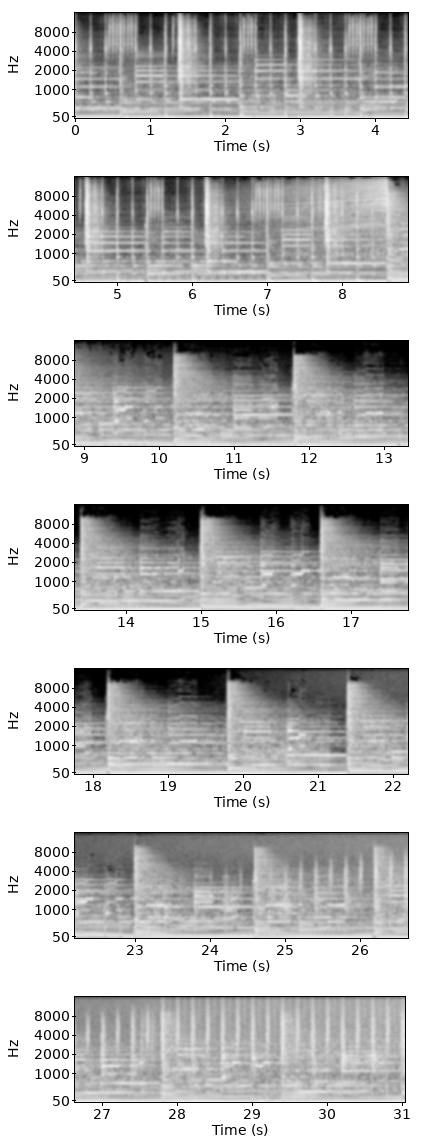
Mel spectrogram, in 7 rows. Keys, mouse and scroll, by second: 0.2 r, 6.3 click, 8.1 click, 8.8 click, 9.7-10.7 drag, 10.7 o, 11.9 click, 12.3 click, 14.9-18.0 drag, 18.8 click, 19.7-22.7 drag, 24.9-29.8 drag, 29.8-31.0 scroll down 2.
